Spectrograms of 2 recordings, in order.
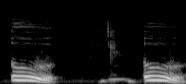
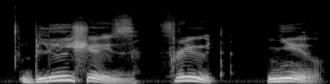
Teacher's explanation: suara U ini ya, seperti halnya suara U dalam bahasa Indonesia. Hanya saja dipanjangkan sedikit gitu. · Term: suara U yang panjang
